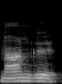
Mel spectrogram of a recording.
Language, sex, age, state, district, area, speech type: Tamil, male, 18-30, Tamil Nadu, Coimbatore, rural, read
